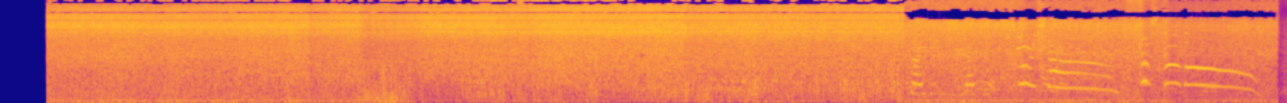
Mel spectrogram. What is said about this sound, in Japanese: 山の中に現れた滝はマイナスイオンたっぷりで、想像よりかなり迫力がありました。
